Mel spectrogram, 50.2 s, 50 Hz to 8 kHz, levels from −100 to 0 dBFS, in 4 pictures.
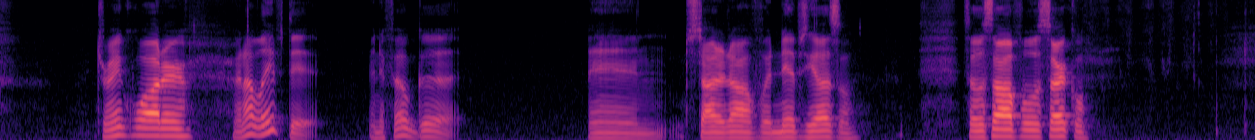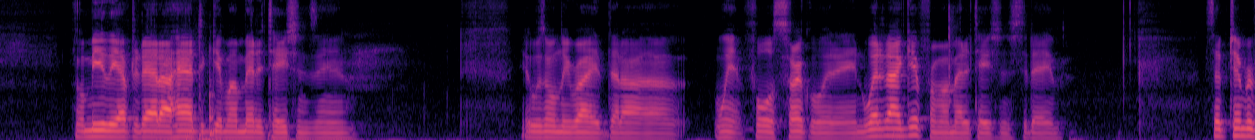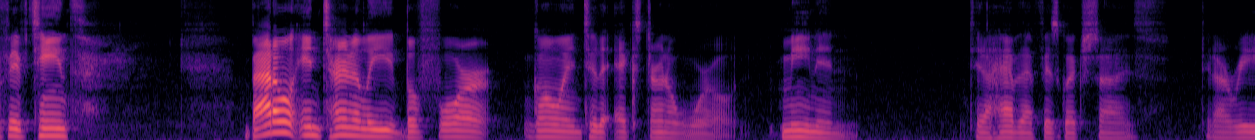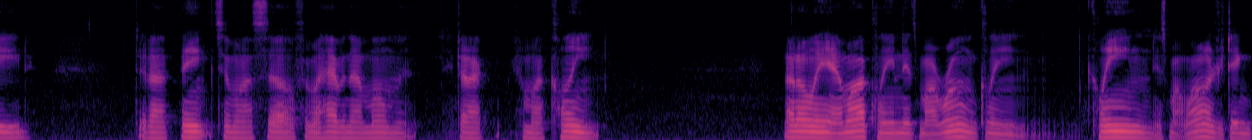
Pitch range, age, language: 105-130 Hz, 20-39, English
